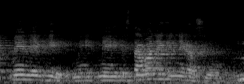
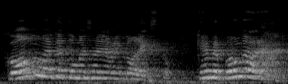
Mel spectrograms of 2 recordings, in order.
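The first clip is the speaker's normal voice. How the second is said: higher and louder, indignant at her husband; indignant retort; 6 semitones higher, 4 dB louder than usual. Retold or imitated. Wife angrily rejecting husband's advice to pray, raised voice. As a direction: snap back, offended. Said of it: "Yo me di una enojada".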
